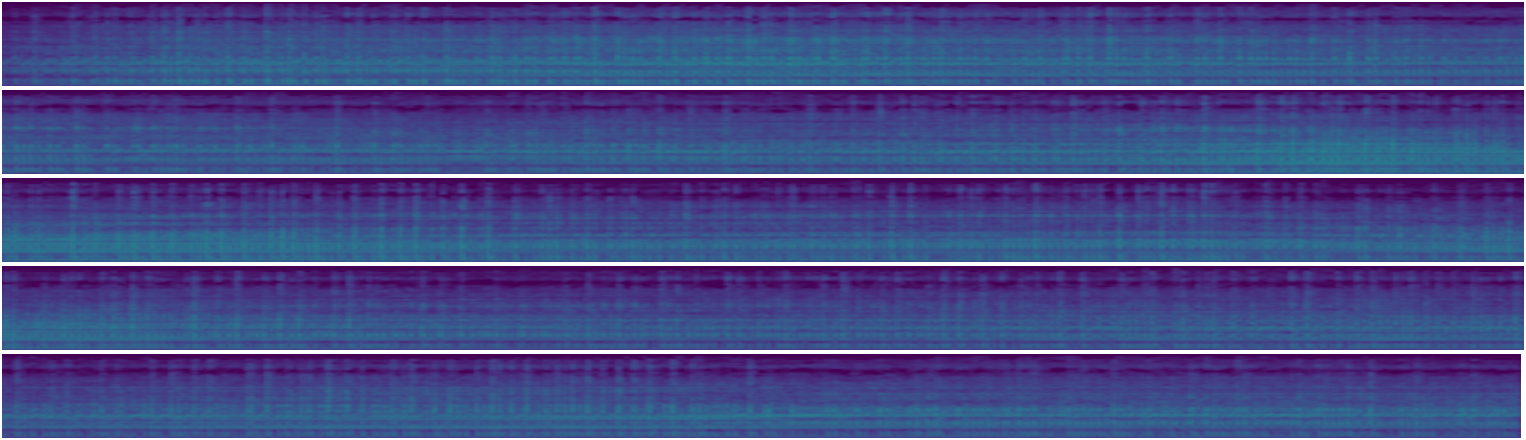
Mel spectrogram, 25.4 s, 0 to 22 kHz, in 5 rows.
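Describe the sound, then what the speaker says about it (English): A Primal Raminator engine fitted with an OBR 47 SS reed motor and TR/OBR kit runs steadily and loudly at a constant buzzing idle, with a brief rise in revs midway, and no talking. "sounds way different with this Reed case motor than it did when I had a standard"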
